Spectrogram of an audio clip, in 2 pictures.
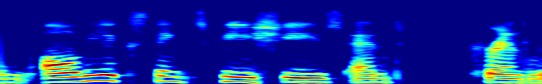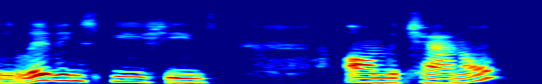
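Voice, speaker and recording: A woman with a Dutch accent speaks in a fairly low voice with ordinary pitch variation. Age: 30s. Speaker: history YouTuber. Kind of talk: live stream conversation. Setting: live stream.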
